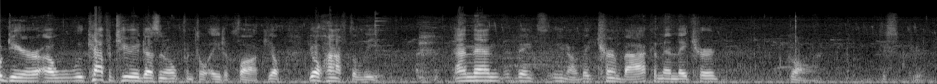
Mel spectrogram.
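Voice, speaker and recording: Higher-voiced older man guiding outdoors. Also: poor audio. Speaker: ghost walk guide, former vice principal. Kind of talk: live storytelling to a walking tour group. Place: outdoors on a town street. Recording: outdoor street recording with faint traffic noise.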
